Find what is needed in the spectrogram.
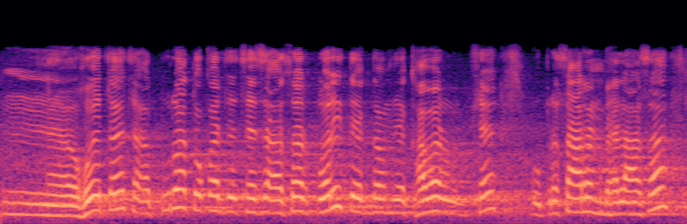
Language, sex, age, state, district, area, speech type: Maithili, male, 30-45, Bihar, Supaul, urban, spontaneous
